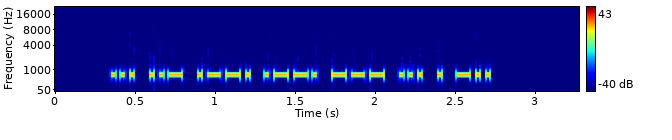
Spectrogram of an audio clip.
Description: Morse code, heard as a keyed tone, about 40 wpm, 700 Hz. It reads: SUPPOSED
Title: Sets of 3 Words - New Word Drill - 40wpm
